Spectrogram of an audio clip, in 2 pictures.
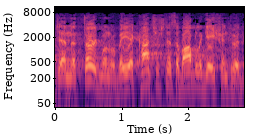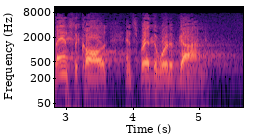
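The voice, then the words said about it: Speaks with a noticeable accent. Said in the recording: “Is my accent bothering you?”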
